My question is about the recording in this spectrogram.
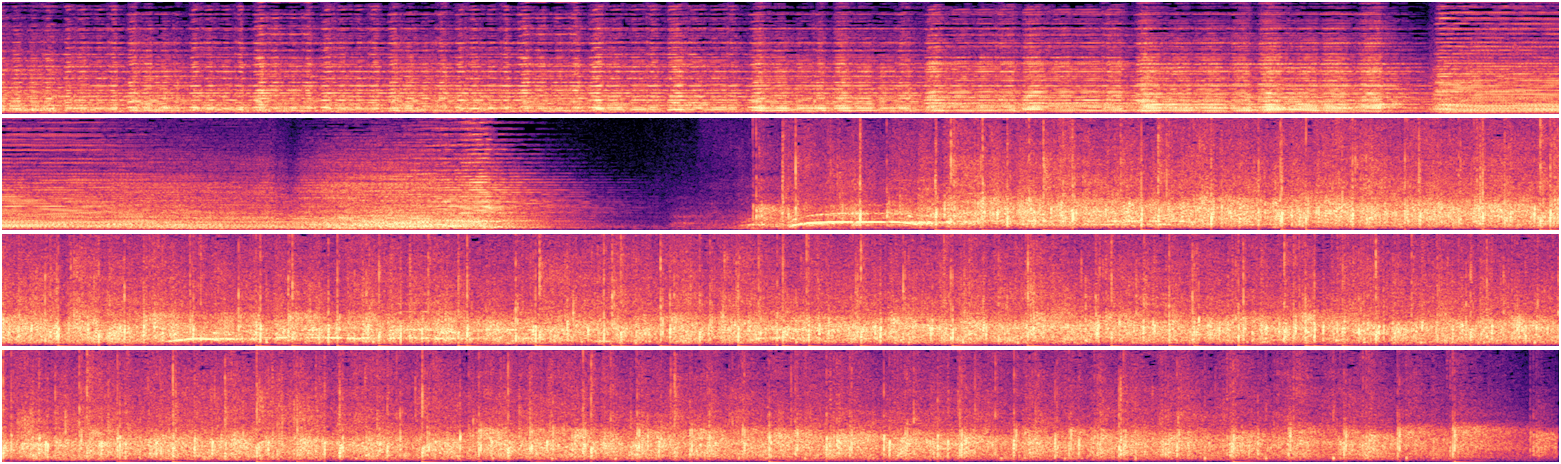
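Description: Chromatic button accordion playing a rapid passage that ends about ten seconds in on a held chord with a low bass note. After a brief gap, an audience applauds steadily for the rest of the time, with a couple of shouted whoops early in the applause.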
